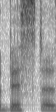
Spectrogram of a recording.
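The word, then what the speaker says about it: Bicester: Actually, doesn't matter that it's spelled the same way." Um, I also love the whole like Worcester Leester Bista situation.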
